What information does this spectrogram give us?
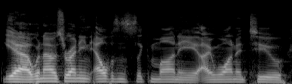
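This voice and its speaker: A man's voice: mid-range voice, fairly even intonation, brisk, smooth. A man hosting a podcast, chatting casually in a rambling, self-deprecating, joking way. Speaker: podcast host.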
